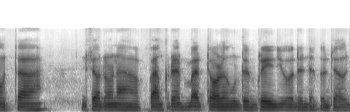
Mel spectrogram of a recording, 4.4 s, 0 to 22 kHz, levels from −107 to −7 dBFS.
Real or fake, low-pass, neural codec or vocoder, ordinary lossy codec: fake; none; codec, 16 kHz, 2 kbps, X-Codec, HuBERT features, trained on LibriSpeech; none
